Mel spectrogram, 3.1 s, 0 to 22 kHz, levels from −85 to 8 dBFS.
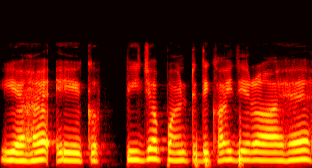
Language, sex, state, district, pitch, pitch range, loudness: Hindi, male, Uttar Pradesh, Shamli, 190 Hz, 185-205 Hz, -16 LUFS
